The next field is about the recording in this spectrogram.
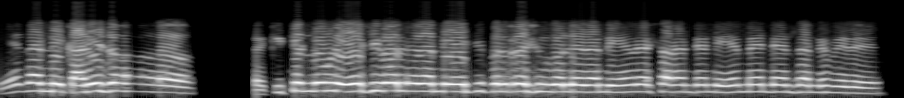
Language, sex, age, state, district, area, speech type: Telugu, male, 18-30, Andhra Pradesh, Bapatla, rural, conversation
